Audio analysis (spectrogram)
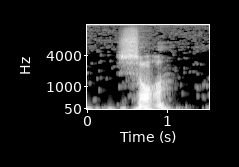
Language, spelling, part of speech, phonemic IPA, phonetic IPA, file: Danish, sår, noun / adjective / verb, /sɔːˀr/, [sɒˀ], Da-sår.ogg
- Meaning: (noun) wound; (adjective) sore, worried, distressed; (verb) 1. present tense of så 2. imperative of såre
